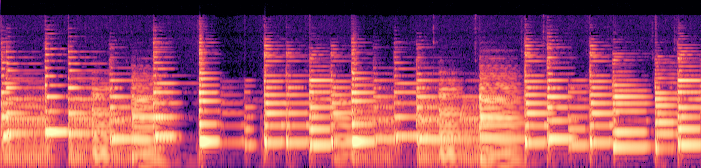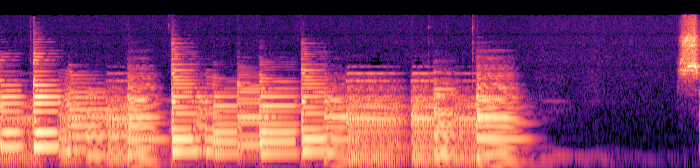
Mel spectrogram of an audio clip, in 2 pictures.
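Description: Piano improvisation: a right-hand melodic line in the A Dorian mode over the left-hand bass riff of a funky jazz-blues tune. The playing stops about a second and a half before the end, leaving a short near-silent pause.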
